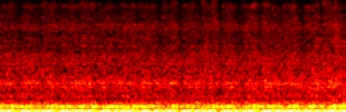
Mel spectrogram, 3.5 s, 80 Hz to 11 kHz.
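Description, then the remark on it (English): A steady, low engine idle at 900 RPM, set to drop to 600 RPM, rumbles without a break, its deep pulsing throb even and loud throughout, with no voices over it. “She's at 900 now. She'll drop down to 600 RPMs.”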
